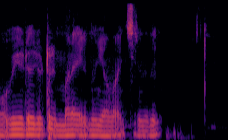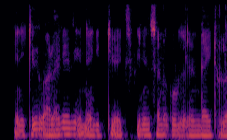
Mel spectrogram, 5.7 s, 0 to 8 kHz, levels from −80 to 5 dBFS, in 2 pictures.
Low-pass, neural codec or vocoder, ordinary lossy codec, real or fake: 7.2 kHz; vocoder, 22.05 kHz, 80 mel bands, WaveNeXt; MP3, 48 kbps; fake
